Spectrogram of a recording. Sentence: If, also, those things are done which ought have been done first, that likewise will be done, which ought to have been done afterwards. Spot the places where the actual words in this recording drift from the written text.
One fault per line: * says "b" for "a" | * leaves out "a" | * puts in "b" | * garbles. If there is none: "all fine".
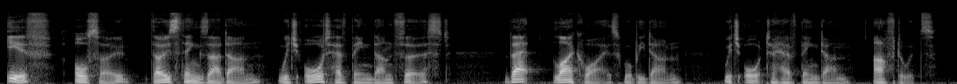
all fine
